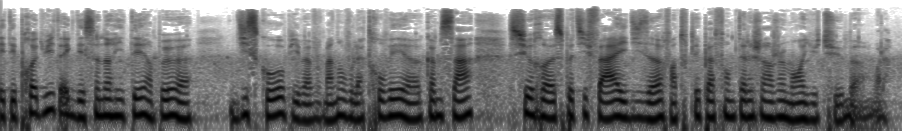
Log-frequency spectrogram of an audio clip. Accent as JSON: {"language": "French", "area": "Lausanne region", "region": "Vaud", "country": "Switzerland", "tie": "born or raised there", "also_born_or_lived": "New York City", "first_language": "French", "said": "je suis née ben, ici en Suisse, dans la région de Lausanne"}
